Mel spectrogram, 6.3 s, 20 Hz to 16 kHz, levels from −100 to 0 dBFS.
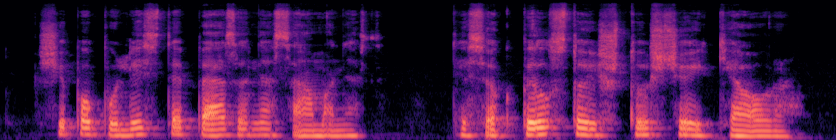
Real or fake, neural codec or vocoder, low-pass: fake; vocoder, 44.1 kHz, 128 mel bands, Pupu-Vocoder; 14.4 kHz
